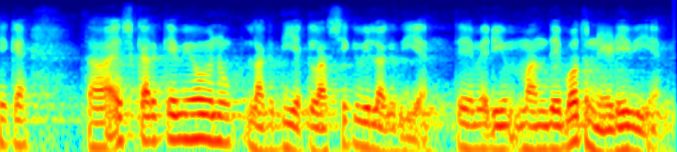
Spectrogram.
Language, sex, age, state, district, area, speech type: Punjabi, male, 18-30, Punjab, Patiala, rural, spontaneous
